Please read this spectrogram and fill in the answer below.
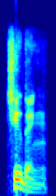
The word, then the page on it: tubing: British English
